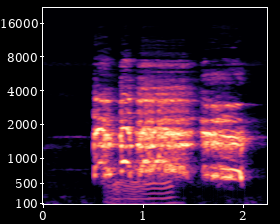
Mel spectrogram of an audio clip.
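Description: Tagalog rooster crowing loudly and close, a single long cock-a-doodle-doo with a short break midway, alone against a quiet background.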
